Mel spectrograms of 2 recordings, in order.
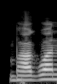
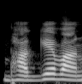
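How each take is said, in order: First: भागवान as "bhaag-vaan"; g straight into v in भागवान; wrong form without y. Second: भाग्यवान as "bhaagya-vaan"; correct form with y. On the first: Teacher shows wrong भागवान, lacking y. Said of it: "भागवान नहीं होता". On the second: Teacher corrects to भाग्यवान, with gy. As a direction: sound the gy in भाग्यवान. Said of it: "होता है शुद्ध रूप". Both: Shown as a demonstration.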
